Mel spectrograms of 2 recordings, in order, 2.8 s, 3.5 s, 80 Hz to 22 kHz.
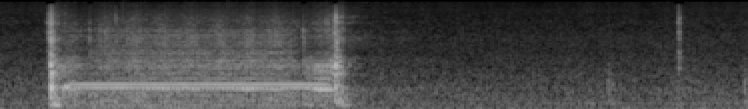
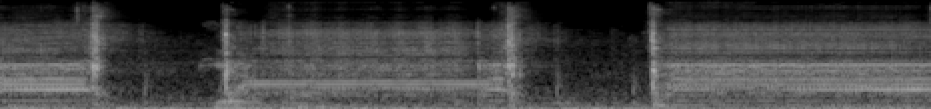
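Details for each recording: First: Kustodian Plus lane machine squeegee up/down motor: a one-second strained hum, then a clunk, as the motor is energised but fails to turn. The enable relay clicks and the motor runs only intermittently; traced to a poorly patched, taped wire splice. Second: 115 V Kustodian Plus lane machine, test output 11, after replacing a bad relay and repairing a broken neutral (white) wire from the motor to the neutral block under the PLC: the squeegee motor hums in short runs, each ended by a click. It cycles up and down normally.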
